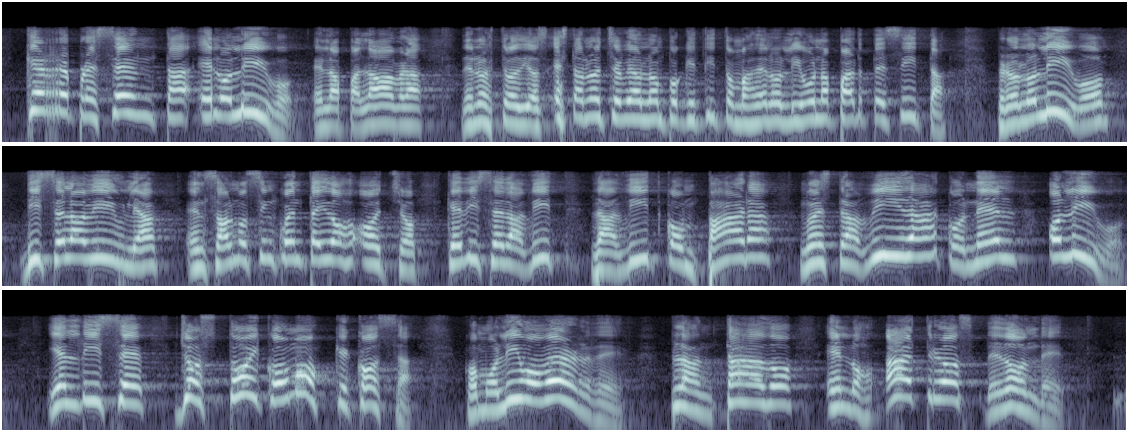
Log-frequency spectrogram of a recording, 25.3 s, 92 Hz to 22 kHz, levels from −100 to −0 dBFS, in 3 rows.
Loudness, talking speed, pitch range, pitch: -21 LUFS, 140 wpm, 205-275 Hz, 240 Hz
